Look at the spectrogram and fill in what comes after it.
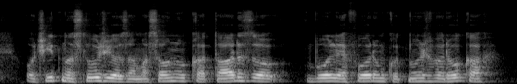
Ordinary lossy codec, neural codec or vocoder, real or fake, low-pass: none; none; real; 19.8 kHz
